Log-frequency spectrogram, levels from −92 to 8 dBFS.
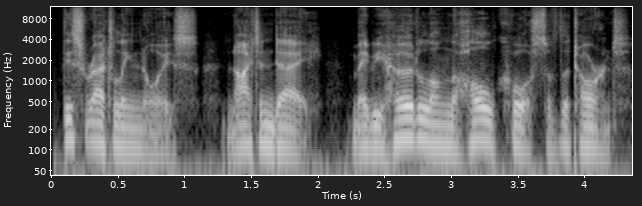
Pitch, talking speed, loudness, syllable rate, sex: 110 Hz, 220 wpm, -19 LUFS, 5.8 syllables/s, male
